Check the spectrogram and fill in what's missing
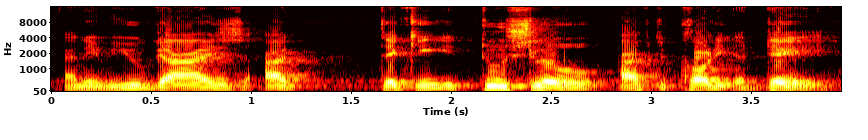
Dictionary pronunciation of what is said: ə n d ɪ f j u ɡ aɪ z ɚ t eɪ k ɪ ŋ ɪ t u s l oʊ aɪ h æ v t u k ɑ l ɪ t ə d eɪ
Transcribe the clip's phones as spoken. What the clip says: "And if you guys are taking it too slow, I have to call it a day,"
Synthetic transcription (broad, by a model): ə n ɪ f j u ɡ aɪ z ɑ t eɪ k ɪ ŋ ɪ t u s l oʊ aɪ h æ f t u k ɑ l ɪ t ə d eɪ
